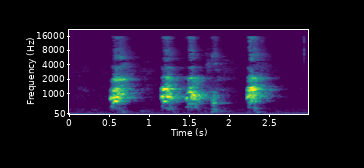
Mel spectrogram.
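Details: Two pet dogs, Link the Corgi and his friend Dietz, wrestling in play indoors on day four of a two-week stay: four sharp barks within two seconds, the middle pair close together, over a quiet room background.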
